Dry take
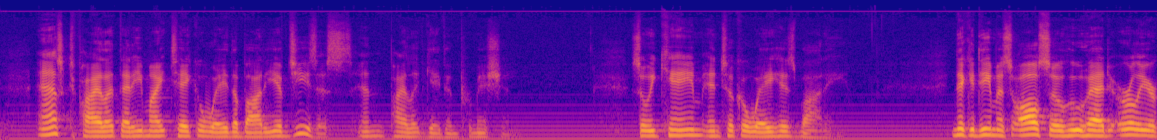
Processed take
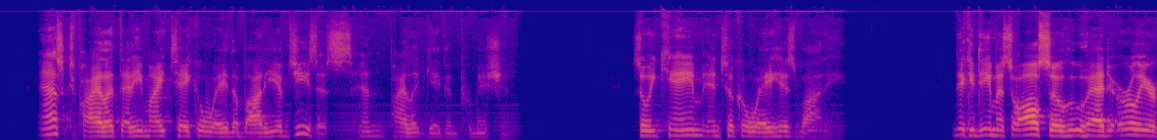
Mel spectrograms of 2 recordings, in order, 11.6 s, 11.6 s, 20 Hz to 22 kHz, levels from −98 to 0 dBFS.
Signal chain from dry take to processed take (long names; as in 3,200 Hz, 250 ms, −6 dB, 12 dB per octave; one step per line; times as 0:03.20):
noise gate with hold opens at −35 dBFS
first difference
transient designer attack −12 dB, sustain +4 dB
level +4 dB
